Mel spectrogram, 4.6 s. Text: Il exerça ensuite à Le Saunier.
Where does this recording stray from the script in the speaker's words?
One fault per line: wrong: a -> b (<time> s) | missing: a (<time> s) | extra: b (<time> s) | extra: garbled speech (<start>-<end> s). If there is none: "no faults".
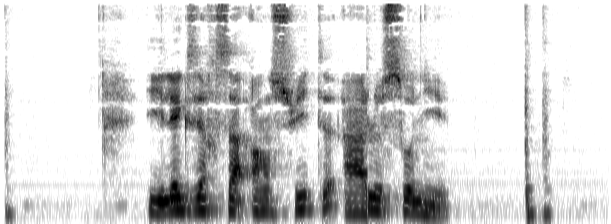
no faults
